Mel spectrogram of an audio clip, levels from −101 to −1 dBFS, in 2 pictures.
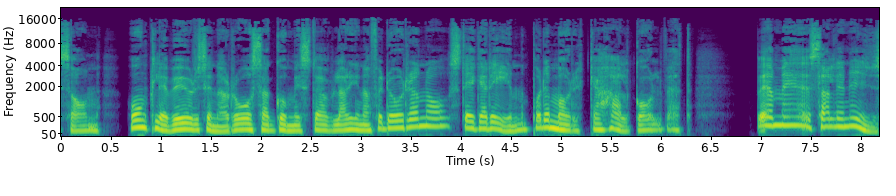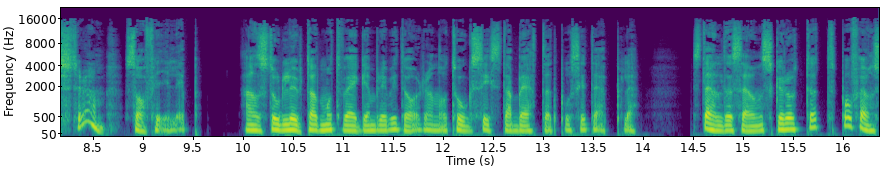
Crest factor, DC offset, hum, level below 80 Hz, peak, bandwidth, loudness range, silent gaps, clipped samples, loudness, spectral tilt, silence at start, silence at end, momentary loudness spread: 16 dB; under 0.1%; none; -50 dBFS; 0 dBFS; 16 kHz; 4 LU; none; under 0.1%; -16 LUFS; -6 dB/octave; 0 s; 0 s; 11 LU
